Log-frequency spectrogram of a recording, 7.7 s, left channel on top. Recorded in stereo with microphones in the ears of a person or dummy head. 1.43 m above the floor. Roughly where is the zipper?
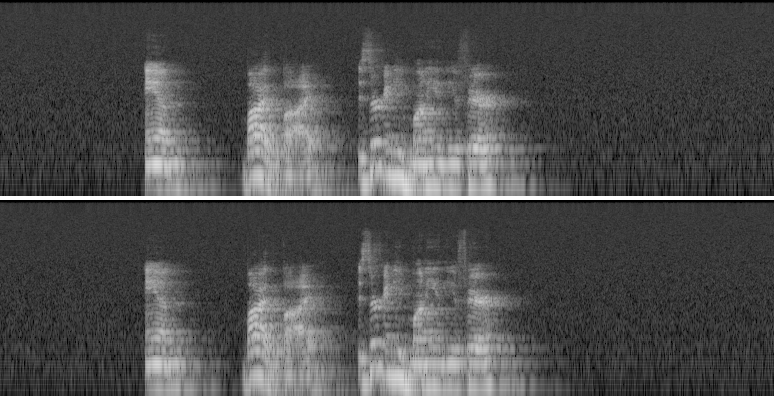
No zipper in this recording.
